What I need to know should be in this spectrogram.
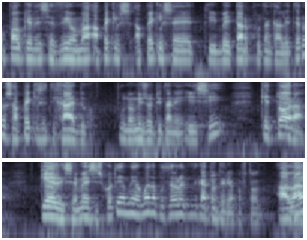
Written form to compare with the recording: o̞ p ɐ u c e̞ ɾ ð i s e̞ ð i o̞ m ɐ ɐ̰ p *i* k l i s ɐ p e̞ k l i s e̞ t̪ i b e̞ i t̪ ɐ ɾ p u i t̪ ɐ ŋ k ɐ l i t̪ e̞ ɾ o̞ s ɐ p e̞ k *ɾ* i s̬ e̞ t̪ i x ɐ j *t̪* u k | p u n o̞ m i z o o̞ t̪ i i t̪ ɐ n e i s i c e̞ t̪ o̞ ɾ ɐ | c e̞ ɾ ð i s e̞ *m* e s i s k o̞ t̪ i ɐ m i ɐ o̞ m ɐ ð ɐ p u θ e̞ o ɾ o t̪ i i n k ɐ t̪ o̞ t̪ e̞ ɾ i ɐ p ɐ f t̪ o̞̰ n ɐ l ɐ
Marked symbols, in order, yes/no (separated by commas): no, no, no, yes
